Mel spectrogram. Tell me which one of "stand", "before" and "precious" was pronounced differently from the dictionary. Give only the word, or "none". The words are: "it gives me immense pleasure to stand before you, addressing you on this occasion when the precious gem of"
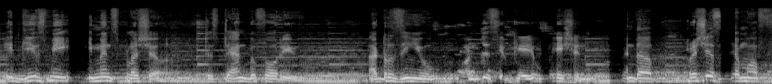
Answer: none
